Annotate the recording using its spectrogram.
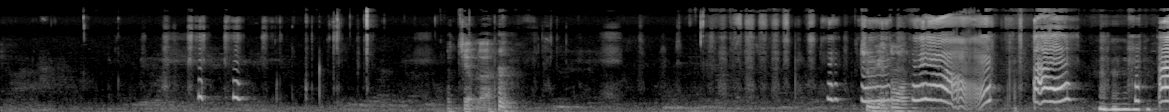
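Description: A newborn baby suckles and swallows softly, close by.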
